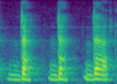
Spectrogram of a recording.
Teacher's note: In Portugal, the duh sounds like a du du duh, not like as a j.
